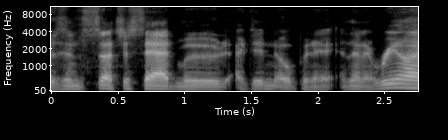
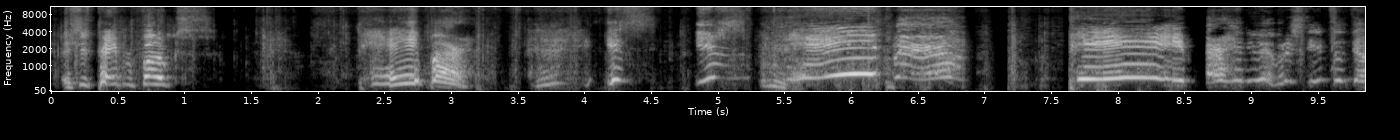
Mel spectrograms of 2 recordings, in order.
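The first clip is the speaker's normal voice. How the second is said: shrieked, much higher mock-sobbing "paper"; Waterworld paper scene; 9 dB louder, slower than usual. Host hamming up the Waterworld paper scene for nineties kids, high sobbing shriek. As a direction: wail "paper" like the Waterworld scene, crying and yelling. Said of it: "That was for all the nineties kids".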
